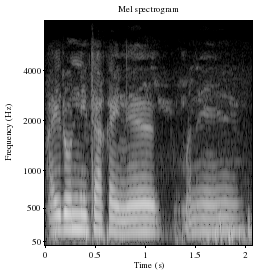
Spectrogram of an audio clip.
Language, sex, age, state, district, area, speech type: Bodo, female, 30-45, Assam, Baksa, rural, spontaneous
